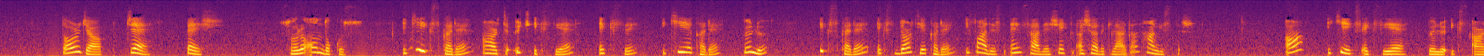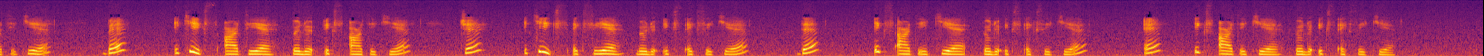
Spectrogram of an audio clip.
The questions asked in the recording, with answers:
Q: 2x kare artı 3xy eksi 2y kare bölü x kare eksi 4y kare ifadesinin en sade şekli aşağıdakilerden hangisidir?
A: Doğru cevap C. 2x eksi y bölü x eksi 2y.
